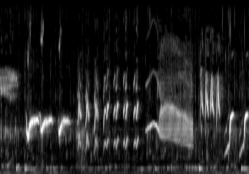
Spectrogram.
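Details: Tame Asian pied starling performing its filled song meant to teach other birds: sliding whistled slurs, a string of evenly spaced doubled chirps, then a long harsh buzzy note and quick rising whistles.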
